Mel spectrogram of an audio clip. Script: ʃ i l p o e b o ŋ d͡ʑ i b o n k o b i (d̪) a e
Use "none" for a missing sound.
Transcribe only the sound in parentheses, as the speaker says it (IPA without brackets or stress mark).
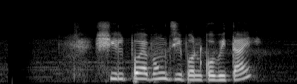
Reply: t̪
